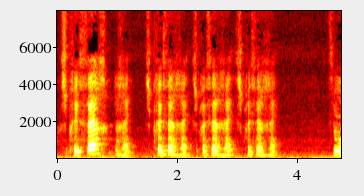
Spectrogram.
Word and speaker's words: préférerais: ça qu'on le dit donc si vous voulez vous entraîner à le dire rapidement ça suppose que vous sachiez faire un air france est donc bien au fond de la gorge rares et de faire un double r comme en double r je préfère ray je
